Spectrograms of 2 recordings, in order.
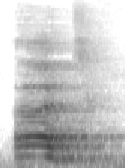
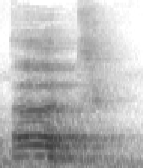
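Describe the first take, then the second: First: The vowel is a long central er sound. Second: The same.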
